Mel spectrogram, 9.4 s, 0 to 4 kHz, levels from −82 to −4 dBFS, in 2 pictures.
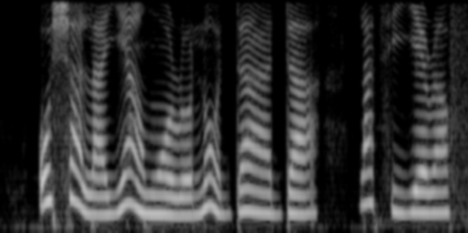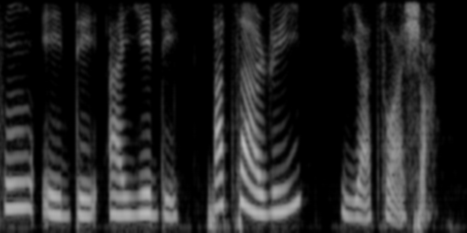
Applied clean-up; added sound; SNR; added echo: none; none; none; none.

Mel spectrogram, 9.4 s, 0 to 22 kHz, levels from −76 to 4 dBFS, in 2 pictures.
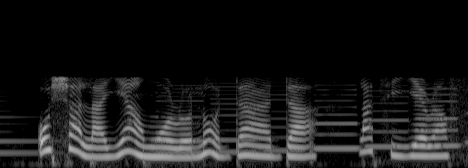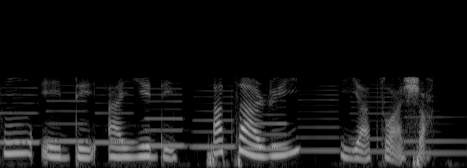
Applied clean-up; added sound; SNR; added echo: none; Wind instrument, woodwind instrument; 15 dB; none.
